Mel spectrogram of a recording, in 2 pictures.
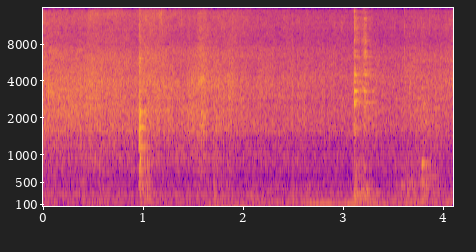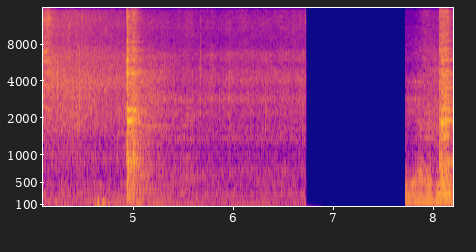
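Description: Tender moringa leaves being stirred in a pan as they cook, giving a steady sizzle and scraping with a few sharper spatula knocks, close and alone, before a brief silence.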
